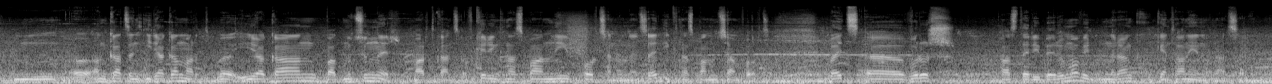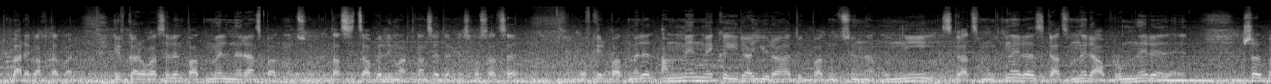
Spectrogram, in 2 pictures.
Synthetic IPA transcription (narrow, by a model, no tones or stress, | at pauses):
ə̰ŋkɑt͡sɛniɾɑkɑnmɑɾiɾɑkɑnpɑt̪mut͡sʰjunːɛɾ | mɑɾt̪ʰkɑnt͡sʰɔ̰vkʰɛɾiŋkʰnɑspɑnipʰɔɾt͡sʰɛnunɛt͡sʰɛliŋkʰnɑspɑnut͡sʰjɑnpʰɔɾt͡sʰəbɑjt͡sʰvɔɾɔʃ | pʰɑst̪ɛɾibɛɾumɔvnəɾɑŋkʰːɛnt̪ʰɑniɛnmə̰nɑ̰t͡sʰɛ̰lbɑɾɛbɑχt̪ɑbɑ̰ɾjɛvkɑɾɔʁɑt͡sʰɛlɛnpɑt̪mɛlnəɾɑnt͡sʰpɑt̪mut͡sʰjunə̰t̪ɑsit͡sʰɑvɛlimɑɾt̪ʰkɑnt͡sʰhɛt̪ɛmjɛsχɔsɑt͡sʰɛlɔvkʰɛɾpɑt̪mɛlɛnɑmːɛnmɛkəiɾɑjuɾɑɦɑt̪uk̚ʰpɑt̪mut͡sʰjunəʔuni | zɡɑt͡sʰvuŋkʰnɛɾəzɡɑt͡sʰumnɛɾəɑpɾumnɛɾəɛ | ʃɑt̪̚b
